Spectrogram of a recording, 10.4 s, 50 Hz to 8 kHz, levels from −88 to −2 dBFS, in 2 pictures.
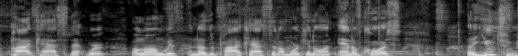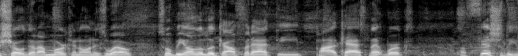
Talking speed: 190 wpm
